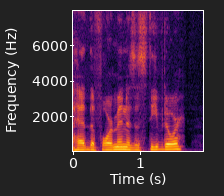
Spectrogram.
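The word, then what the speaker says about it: stevedore: The one who's like the head, the foreman is a Steve door. Okay. You said that earlier and I pretended like I knew what you meant. So, it's it's spelled exactly like it's pronounced, too.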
